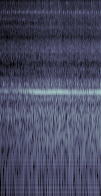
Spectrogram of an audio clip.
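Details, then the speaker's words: Subaru Forester after new coils, plugs and wires, with a history of rough running; owner says fuel pressure is fine, suspects no vacuum leak; chirping from the throw-out bearing: idle sags briefly then recovers; idle speed fluctuation, cause not found. "Aside from a little bit of fluctuation in idle speed, you can kind of hear it."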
